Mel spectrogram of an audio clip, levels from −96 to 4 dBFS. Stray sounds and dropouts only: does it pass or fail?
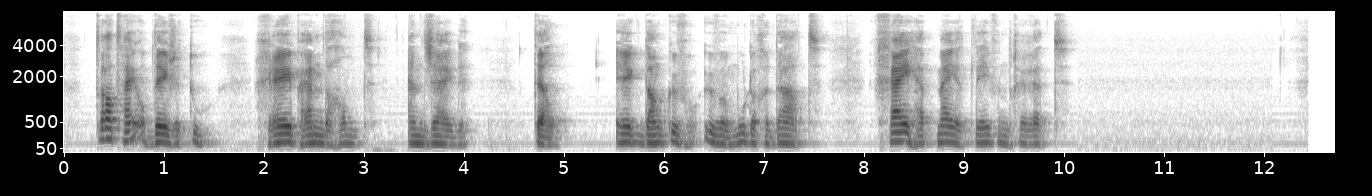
pass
